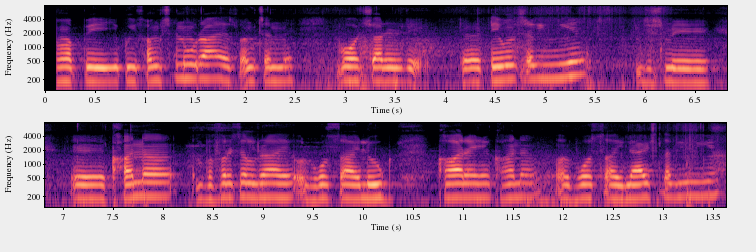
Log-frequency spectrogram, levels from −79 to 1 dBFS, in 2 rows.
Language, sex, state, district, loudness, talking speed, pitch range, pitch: Hindi, female, Uttar Pradesh, Budaun, -19 LUFS, 170 wpm, 180-195 Hz, 185 Hz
